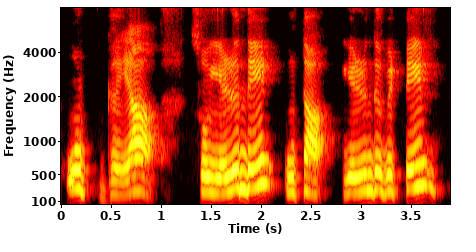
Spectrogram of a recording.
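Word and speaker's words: उठ गया: இங்கேயும் ஹைச் வந்து silent. So we have to pronounce like ut gaya.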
